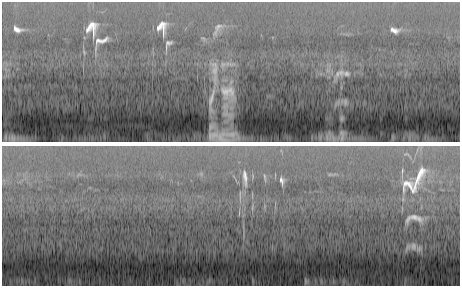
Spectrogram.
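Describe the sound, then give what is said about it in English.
Faint position-note calls from a single bird: several brief, high chirps spaced irregularly over a quiet background, with a short, lower tonal sound partway through. “Position note by same bird.”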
